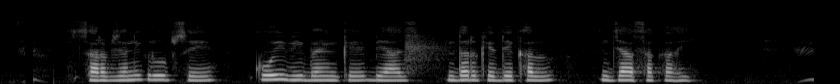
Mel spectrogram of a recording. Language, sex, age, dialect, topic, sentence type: Magahi, male, 25-30, Western, banking, statement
